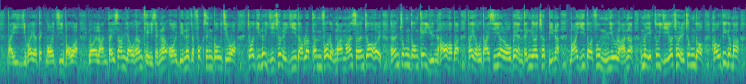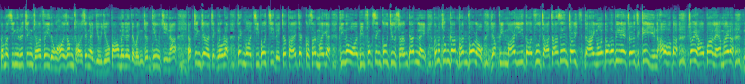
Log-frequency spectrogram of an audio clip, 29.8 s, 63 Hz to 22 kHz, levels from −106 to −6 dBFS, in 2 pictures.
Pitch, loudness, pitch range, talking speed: 245 Hz, -17 LUFS, 215-290 Hz, 360 characters per minute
